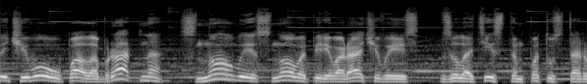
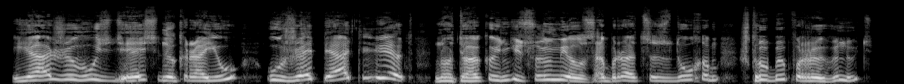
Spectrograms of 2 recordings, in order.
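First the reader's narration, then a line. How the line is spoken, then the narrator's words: Booming drone. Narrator (Russian): прогудел Тифис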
